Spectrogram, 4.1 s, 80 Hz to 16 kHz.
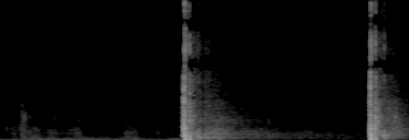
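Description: Two 9mm pistol shots from a Glock 34 Gen5, a little under two seconds apart, each trailing off in a short echo.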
